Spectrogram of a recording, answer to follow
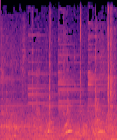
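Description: A dog yelping a few times with short high cries, over music and voices.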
